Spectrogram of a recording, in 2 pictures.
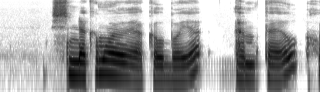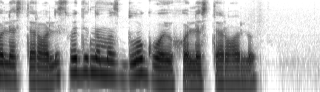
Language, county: Lithuanian, Telšiai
